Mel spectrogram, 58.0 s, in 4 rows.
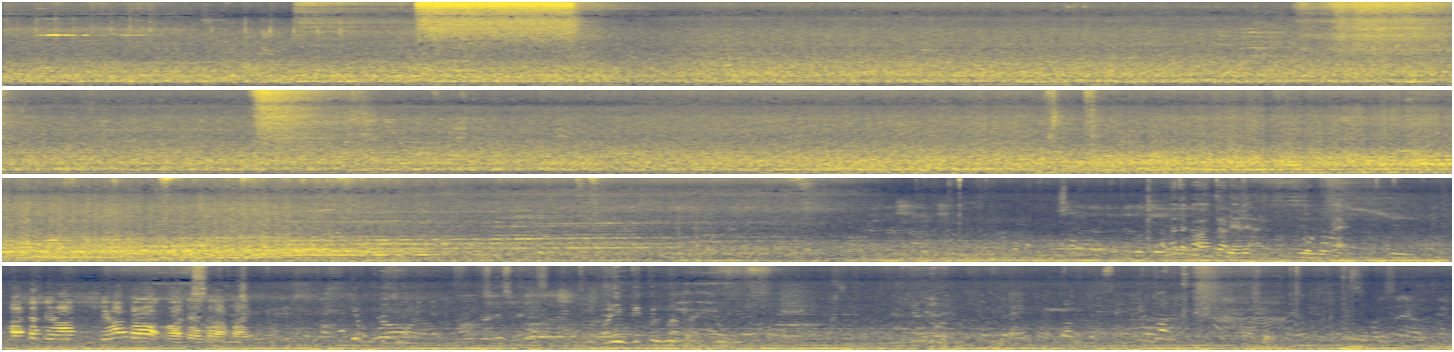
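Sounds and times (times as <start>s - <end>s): train wheels and motors rumbling: 0.0s - 58.0s.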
